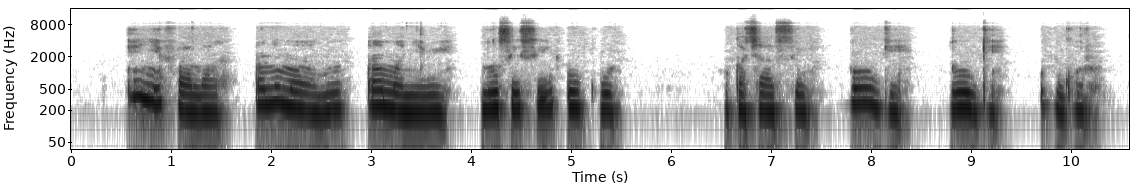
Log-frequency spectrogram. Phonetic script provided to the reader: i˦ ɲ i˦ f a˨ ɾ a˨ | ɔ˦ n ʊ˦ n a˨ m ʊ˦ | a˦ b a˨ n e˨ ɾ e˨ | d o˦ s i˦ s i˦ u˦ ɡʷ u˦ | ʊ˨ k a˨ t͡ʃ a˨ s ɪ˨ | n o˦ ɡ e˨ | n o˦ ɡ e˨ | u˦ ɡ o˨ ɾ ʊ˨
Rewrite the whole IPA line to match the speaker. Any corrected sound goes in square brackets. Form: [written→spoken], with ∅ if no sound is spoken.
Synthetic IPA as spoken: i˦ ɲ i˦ f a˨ [ɾ→l] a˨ | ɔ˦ n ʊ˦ [n→m] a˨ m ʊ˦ | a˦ [b→m] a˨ [n→ɲ] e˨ ɾ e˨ | [d→n] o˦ s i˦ s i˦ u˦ [ɡʷ→kʷ] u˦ | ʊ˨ k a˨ t͡ʃ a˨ s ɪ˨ | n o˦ ɡ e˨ | n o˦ ɡ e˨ | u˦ ɡ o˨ ɾ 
